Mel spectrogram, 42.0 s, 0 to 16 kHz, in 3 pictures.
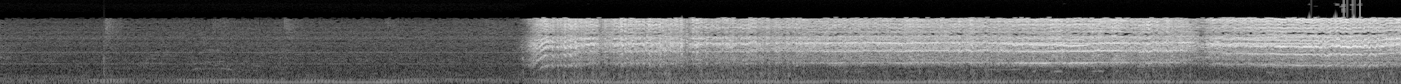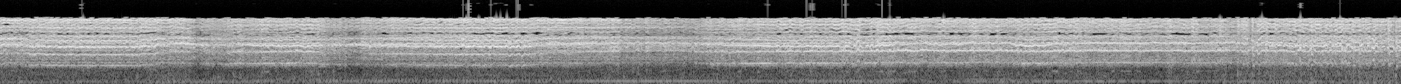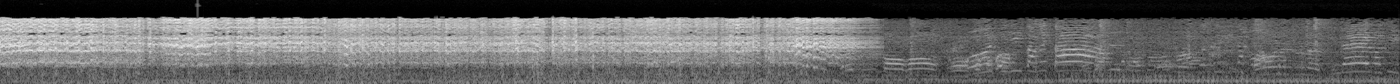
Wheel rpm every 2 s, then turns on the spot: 0, 0, 40, 210, 230, 230, 220, 220, 210, 220, 230, 220, 230, 220, 220, 220, 230, 220, 40, 0, 0.
none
